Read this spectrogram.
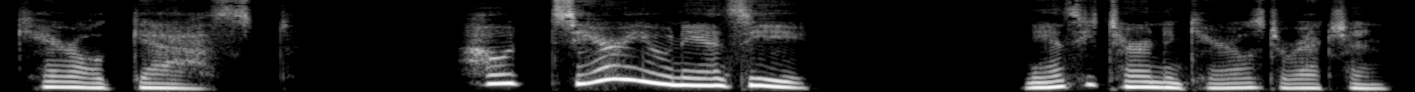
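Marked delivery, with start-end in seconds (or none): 2.3-4.1 much higher and louder, shocked; outraged cry. A narrator's reading. Apprentice outraged at her mentor, a shocked high cry. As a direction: fling it out in disbelief. Carol gasps, outraged at Nancy.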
